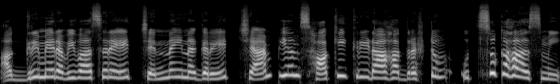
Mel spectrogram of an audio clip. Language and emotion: Sanskrit, happy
